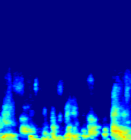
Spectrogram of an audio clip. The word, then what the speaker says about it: Belliveau: His name is Jordan Belliveau. I pronounced it right. Yes, this time it's Belliveau. I was saying Belliveau and trying to read the.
